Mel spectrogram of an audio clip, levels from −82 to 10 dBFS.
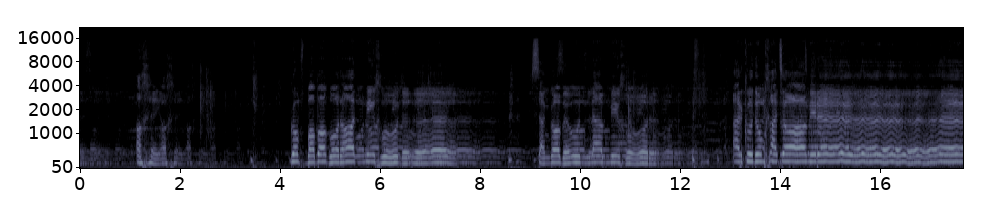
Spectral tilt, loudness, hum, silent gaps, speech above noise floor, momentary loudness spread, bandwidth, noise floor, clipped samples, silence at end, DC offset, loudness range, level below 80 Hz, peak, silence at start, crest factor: -6 dB/octave; -36 LUFS; none; none; 31 dB; 22 LU; 16 kHz; -67 dBFS; under 0.1%; 0 s; under 0.1%; 11 LU; -66 dBFS; -22 dBFS; 0 s; 16 dB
